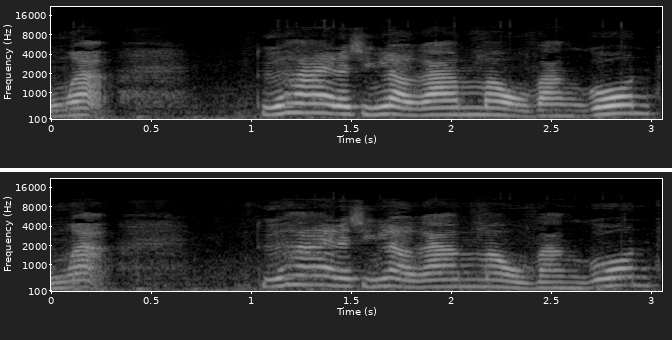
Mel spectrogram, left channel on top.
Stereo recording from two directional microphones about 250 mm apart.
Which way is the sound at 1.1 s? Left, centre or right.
Centre.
